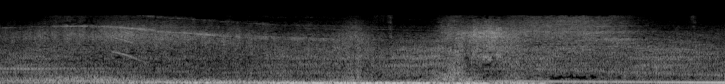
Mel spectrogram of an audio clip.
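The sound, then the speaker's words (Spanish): An aircraft descends from above with a steady, loud engine roar and a thin whine that slides downward through the noise. “miren arriba. De las alturas cae una aeronave de la que emerge Reed Richards”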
